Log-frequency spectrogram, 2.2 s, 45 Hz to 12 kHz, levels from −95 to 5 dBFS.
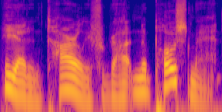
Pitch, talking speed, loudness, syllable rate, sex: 110 Hz, 160 wpm, -17 LUFS, 5.9 syllables/s, male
